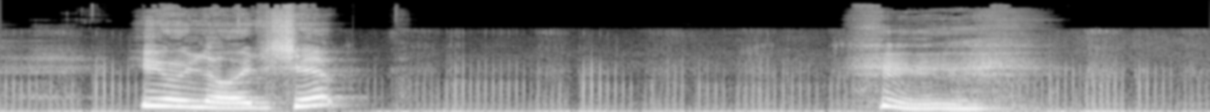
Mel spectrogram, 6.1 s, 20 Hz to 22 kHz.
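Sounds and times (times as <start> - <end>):
cat purring: 0.0 - 6.0
speech: 0.7 - 1.8, 4.4 - 5.1
short bright downward sliding vocal tone: 4.3 - 5.2.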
